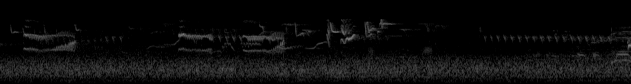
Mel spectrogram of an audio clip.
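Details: Song Thrush, brown with a spotted breast, singing in a park; a run of varied whistled and trilled phrases, some briefly repeated, over steady background hiss.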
